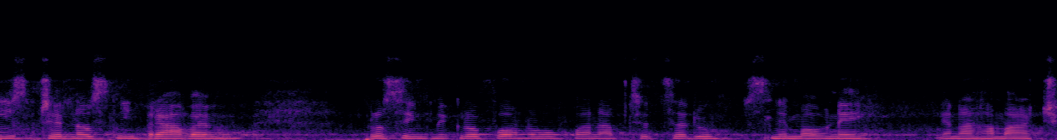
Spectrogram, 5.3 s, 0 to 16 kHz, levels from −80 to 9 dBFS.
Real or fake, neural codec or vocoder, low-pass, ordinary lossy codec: fake; codec, 16 kHz, 8 kbps, FunCodec, trained on LibriTTS, 25 frames a second; 7.2 kHz; Opus, 16 kbps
